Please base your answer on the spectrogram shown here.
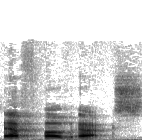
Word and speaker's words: f(x): Again, this is f of x. That's how we pronounce it.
